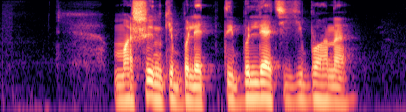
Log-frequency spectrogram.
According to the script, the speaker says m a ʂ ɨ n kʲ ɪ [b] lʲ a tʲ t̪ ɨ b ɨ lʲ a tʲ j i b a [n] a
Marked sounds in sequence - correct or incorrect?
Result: correct, correct

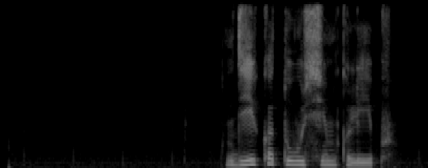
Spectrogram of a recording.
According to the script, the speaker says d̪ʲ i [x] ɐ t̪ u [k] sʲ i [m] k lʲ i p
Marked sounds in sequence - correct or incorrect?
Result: incorrect: k, incorrect: none, correct

